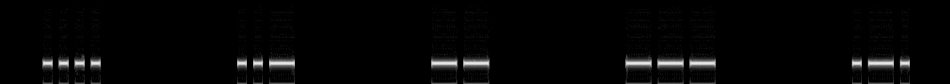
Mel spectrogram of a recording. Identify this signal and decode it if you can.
Morse code, heard as a keyed tone, about 15 wpm, spaced as for 5 wpm, 1000 Hz. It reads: HUMOR
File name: qotdfiles / 5wpm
